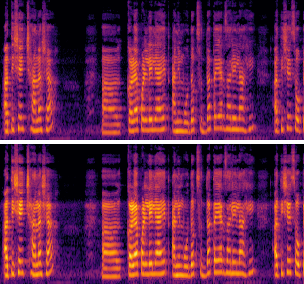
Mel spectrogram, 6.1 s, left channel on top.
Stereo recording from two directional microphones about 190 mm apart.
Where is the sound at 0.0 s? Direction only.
30° right (ahead or behind).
